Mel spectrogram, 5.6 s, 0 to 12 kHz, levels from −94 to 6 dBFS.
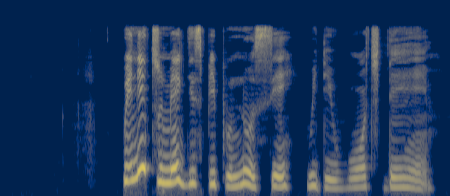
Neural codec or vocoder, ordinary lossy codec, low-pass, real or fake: none; none; 7.2 kHz; real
